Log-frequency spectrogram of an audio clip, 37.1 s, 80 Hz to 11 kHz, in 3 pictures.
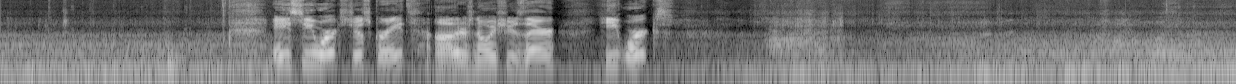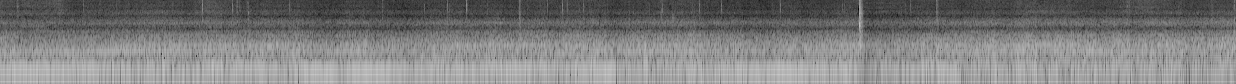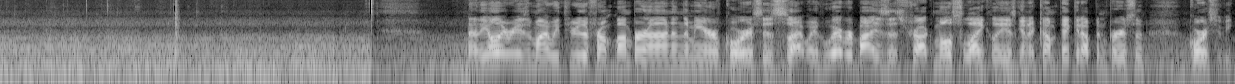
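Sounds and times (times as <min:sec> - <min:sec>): road and tyre noise: 0:00.0 - 0:37.0
low engine drone: 0:06.7 - 0:29.4.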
